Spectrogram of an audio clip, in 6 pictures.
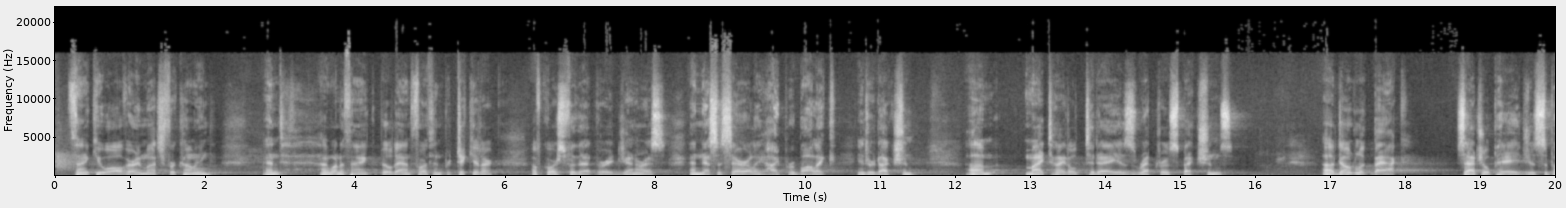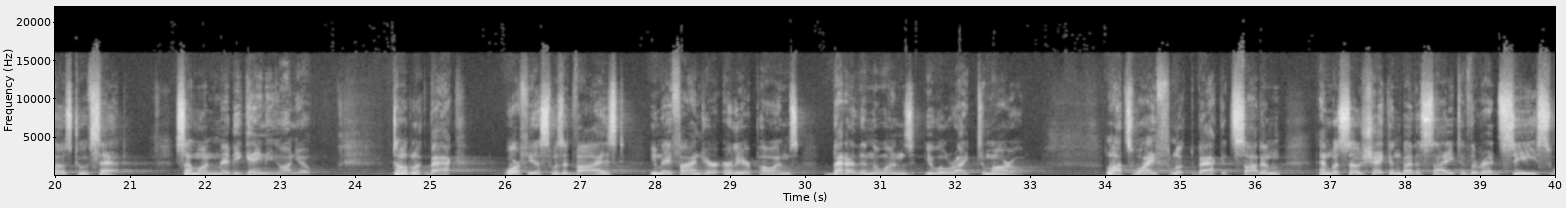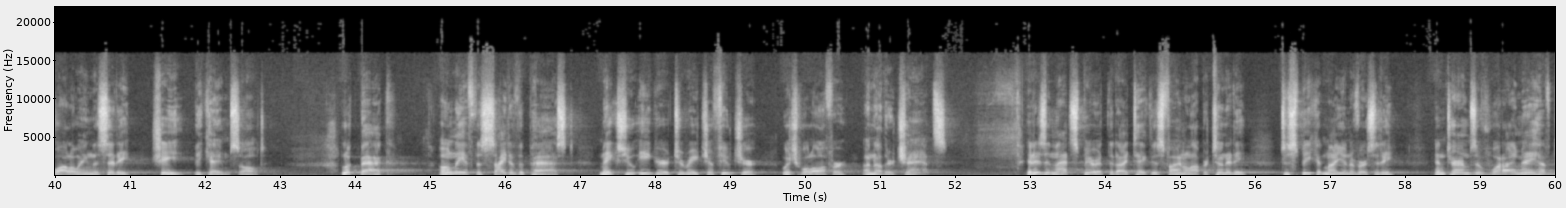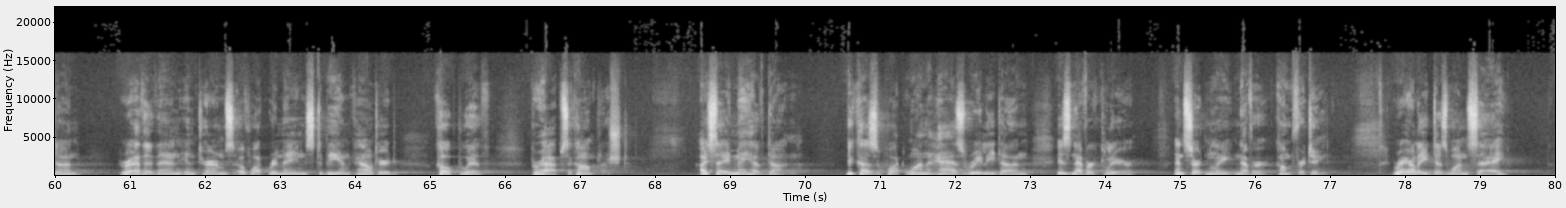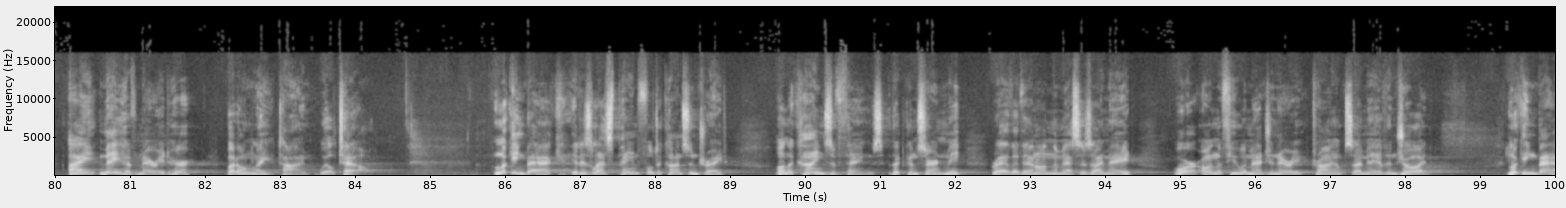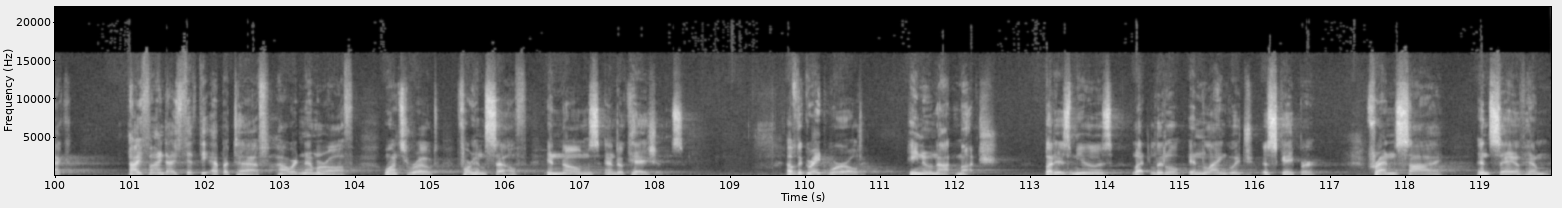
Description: Reading and Commentary: "Retrospections"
